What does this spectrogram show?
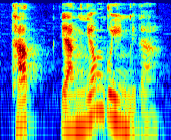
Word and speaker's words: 닭양념구이: 맛있어 보이는 이 음식의 이름은 닭 양념구이입니다. 여러분 함께 발음해 볼까요? 자신이 발음한 것을 한번 써보셔도 좋습니다. 정답은 뭘까요? 네, 바로 닭양념구이입니다. 표기대로 읽으면 닭, 양, 염, 구, 이라고 발음이 어렵지만 닭양념구이라고 발음하면 부드럽고 자연스럽죠?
